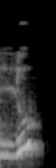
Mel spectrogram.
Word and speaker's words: loup: Par exemple, un loup, le P ne se prononce pas.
